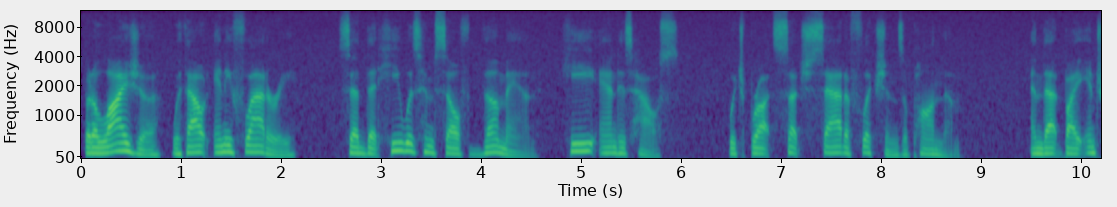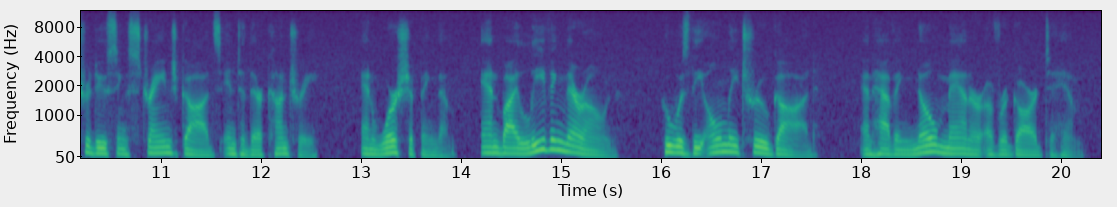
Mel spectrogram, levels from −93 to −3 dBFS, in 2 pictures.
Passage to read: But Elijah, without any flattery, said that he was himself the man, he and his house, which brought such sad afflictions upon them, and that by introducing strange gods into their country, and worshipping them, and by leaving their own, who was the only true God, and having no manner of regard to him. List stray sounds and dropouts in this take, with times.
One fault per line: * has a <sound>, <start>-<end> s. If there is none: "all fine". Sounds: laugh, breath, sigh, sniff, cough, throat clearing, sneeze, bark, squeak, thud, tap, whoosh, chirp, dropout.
all fine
